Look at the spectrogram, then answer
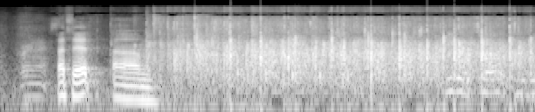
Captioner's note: applause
